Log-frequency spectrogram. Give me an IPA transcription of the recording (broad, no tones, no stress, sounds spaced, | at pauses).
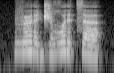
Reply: v œ ɾ ɐ d͡ʒ ɪ ʁʷ ə ɾ ə t͡s ɐ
